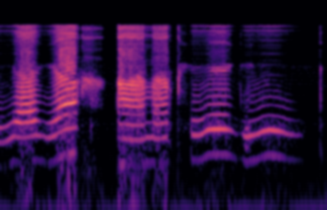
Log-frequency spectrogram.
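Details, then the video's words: Pebbles, a female pet bulldog, sings her first song: drawn-out, whining howls in rich harmonic bursts, some steady and some wavering, with short pauses between them. "A Bulldog Song - I'm A Piggy"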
